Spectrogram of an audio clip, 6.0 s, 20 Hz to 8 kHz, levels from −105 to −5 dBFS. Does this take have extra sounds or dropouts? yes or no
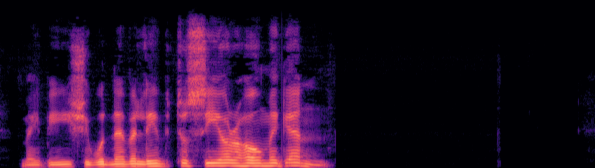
no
